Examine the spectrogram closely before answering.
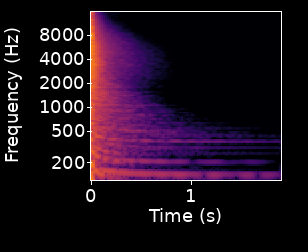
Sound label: TOM-TOM-L, ACOUSTIC KIT; Greytsounds VOL-1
